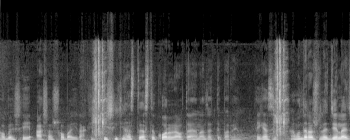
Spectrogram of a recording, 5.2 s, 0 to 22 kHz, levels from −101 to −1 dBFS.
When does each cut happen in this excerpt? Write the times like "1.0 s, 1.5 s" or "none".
1.3 s, 4.2 s

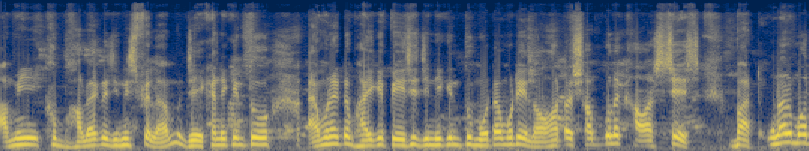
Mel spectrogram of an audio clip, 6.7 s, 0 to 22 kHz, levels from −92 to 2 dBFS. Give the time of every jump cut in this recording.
none

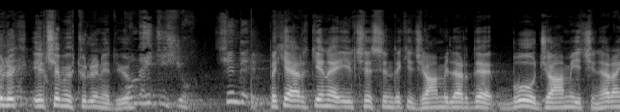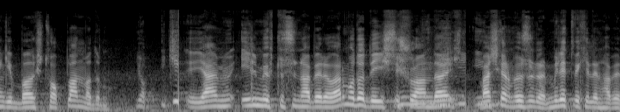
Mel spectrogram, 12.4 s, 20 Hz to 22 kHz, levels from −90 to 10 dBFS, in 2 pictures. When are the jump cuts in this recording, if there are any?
2.6 s, 8.0 s, 10.9 s

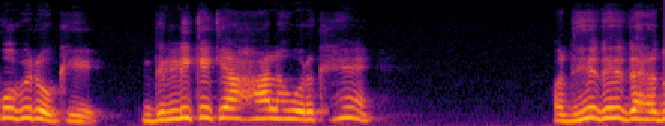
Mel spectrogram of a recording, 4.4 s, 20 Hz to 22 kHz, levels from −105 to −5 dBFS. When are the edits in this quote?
none

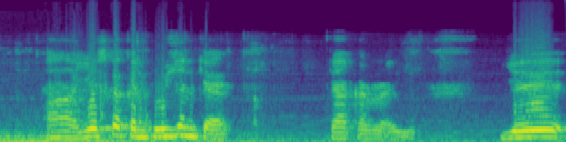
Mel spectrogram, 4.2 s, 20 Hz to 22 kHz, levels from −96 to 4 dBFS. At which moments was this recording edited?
none

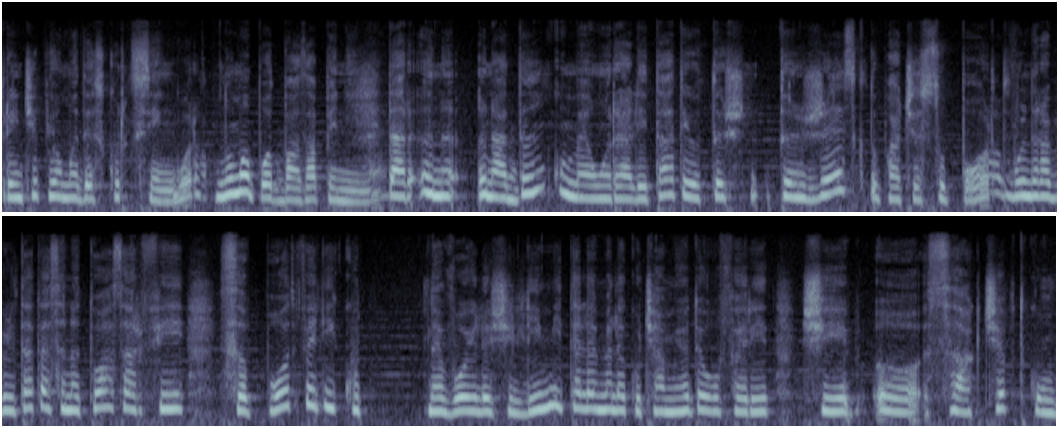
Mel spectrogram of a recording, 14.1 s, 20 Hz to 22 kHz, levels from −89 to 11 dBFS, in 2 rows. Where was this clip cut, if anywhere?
1.4 s, 2.4 s, 6.7 s

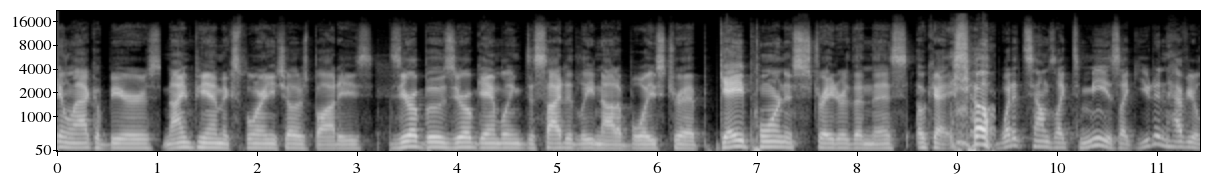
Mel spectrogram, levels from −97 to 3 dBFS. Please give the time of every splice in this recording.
1.0 s, 9.4 s

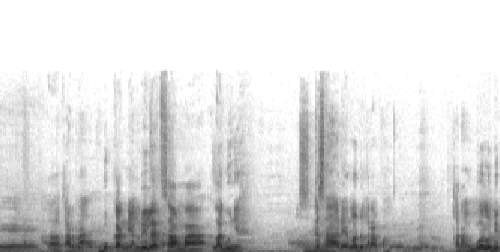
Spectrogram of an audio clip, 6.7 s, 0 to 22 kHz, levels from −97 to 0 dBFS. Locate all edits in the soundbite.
none

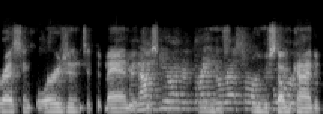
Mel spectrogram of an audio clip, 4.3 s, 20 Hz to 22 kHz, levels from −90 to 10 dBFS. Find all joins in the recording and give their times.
none

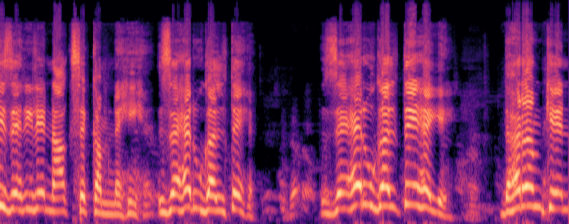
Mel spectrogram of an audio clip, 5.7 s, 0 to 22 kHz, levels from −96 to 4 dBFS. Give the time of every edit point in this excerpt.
none

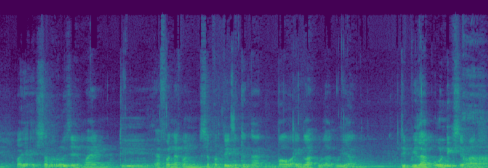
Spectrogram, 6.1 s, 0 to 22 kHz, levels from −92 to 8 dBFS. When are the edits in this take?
none

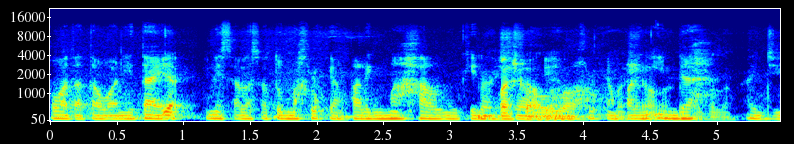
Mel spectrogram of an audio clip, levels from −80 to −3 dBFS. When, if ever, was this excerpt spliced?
1.1 s

